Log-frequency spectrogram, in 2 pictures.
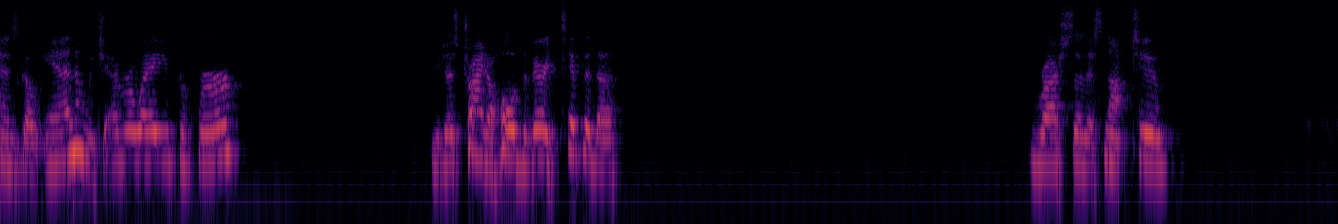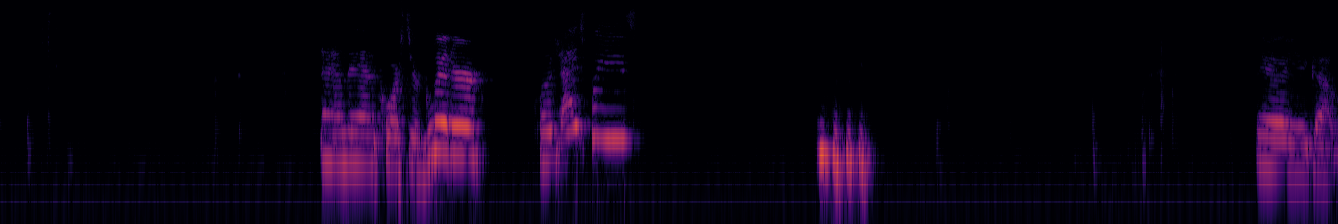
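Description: A middle-aged woman talks calmly and explains, close by, in short bursts with pauses.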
